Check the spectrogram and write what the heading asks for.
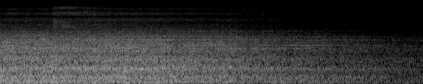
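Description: The triple-turbo Hino inline-six diesel of a rice harvester running steadily, fading out gradually.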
